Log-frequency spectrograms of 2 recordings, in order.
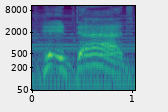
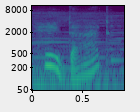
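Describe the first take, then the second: First: It is loud and demanding, like a yell. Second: It is soft and calm, with no raised voice. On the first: The call is rude and bossy. The speaker calls it wrong. "Chase yells authoritatively" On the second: The call is polite. The speaker calls it right. "No raised tone, no raised voice, no yelling"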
